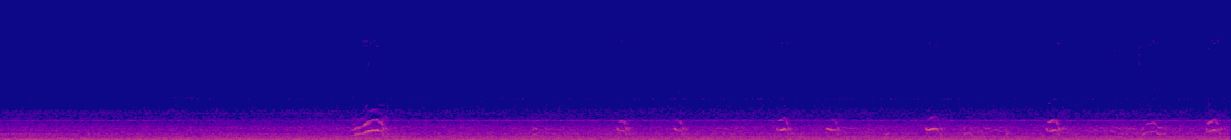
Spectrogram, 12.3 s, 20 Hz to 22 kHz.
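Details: Havanese puppies from Jazzie's litter, born October 21st 2019, giving thin high squeaks and whines: one rising yelp early on, then short scattered squeals about every second over a steady low mechanical hum.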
